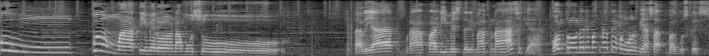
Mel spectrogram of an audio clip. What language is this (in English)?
Indonesian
